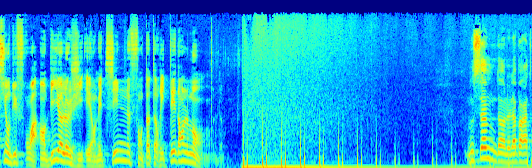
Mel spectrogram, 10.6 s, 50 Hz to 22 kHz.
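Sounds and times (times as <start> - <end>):
speech: 0.0 - 4.3, 9.4 - 10.6
constant low hum: 4.3 - 10.6
heartbeat of a chicken embryo's heart after freezing to -196 degrees: 4.9 - 10.6.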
